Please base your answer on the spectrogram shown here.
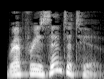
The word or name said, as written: representative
